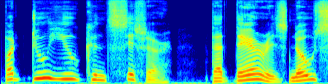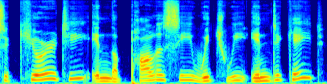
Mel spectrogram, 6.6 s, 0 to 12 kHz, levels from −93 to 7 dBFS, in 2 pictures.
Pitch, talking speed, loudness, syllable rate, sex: 170 Hz, 135 wpm, -19 LUFS, 4.3 syllables/s, male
